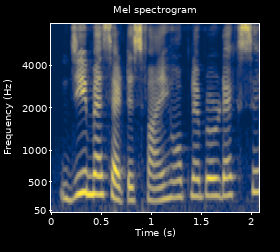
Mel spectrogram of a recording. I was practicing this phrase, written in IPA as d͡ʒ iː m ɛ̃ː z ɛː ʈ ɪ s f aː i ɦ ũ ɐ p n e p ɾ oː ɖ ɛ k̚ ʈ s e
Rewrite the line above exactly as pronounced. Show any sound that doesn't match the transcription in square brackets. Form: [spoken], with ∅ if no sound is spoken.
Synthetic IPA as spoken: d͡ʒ iː m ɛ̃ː [s] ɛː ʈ ɪ s f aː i ɦ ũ ɐ p n e p ɾ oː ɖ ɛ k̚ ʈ s e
